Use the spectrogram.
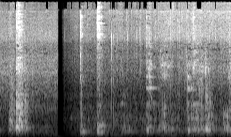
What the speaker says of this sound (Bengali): এভাবে আলু ফুলকপি ভেজে নিলাম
